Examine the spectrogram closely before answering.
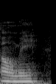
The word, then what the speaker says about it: AUMI: She came up with this idea and instigated this program called AUMI, A-U-M-I, which she pronounced OMI.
